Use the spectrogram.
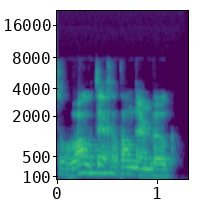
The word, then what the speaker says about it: Wouter Van den Broek: going to ask him to re-say his name, Wouter Vandenbroek. Welcome to the show. Thanks, Nader. I think it's almost good, so it's Wouter Vandenbroek.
